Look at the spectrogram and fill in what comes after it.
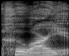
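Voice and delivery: whispered voice. Retelling a question once whispered into a recording machine: retelling own whisper. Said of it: "so I'm whispering into the machine".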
